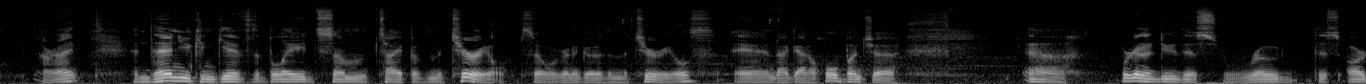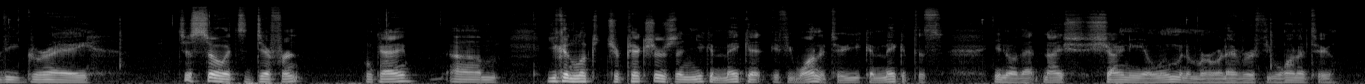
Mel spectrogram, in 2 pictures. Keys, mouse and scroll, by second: 6.2 click, 7.7-13.8 drag, 14.8-17.5 middle drag, 23.4-25.6 drag, 26.3-27.3 middle drag.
